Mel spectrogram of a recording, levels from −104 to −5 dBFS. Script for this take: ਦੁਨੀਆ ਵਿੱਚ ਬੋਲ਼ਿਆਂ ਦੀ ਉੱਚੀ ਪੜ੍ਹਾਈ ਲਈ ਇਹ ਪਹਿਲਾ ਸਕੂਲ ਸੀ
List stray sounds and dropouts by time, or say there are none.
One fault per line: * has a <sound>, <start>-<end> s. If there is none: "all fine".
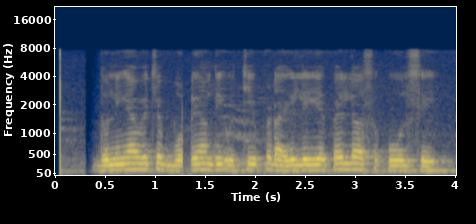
* has a dropout, 1.3-1.4 s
